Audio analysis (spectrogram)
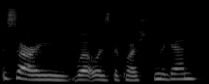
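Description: A woman's voice: medium pitch, fairly even intonation, moderate pace, pitched above the performer's own voice, natural voice. A woman voicing an anxious, distracted young male character in a story, hesitant and sheepish. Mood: startled.

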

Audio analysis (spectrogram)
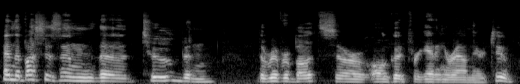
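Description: An older man, a tour guide, chatting over a video call in a relaxed, rambling way with many fillers. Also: mid-range voice, moderate pace. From USA. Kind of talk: casual interview talk. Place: home office, indoors.

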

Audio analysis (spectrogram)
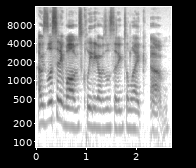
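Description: A woman's voice: on the low side, very fast, sharp tone. A woman in her twenties hosting a casual reaction chat as a YouTuber, indoors at desk distance from the mic. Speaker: YouTube host. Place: small furnished room indoors.

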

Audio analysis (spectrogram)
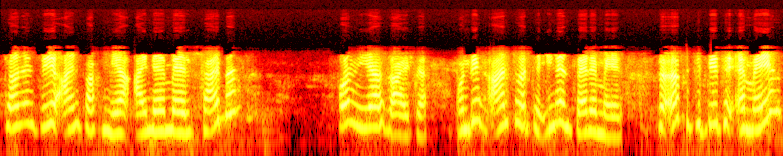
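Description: A woman with a foreign accent, not a native German speaker, giving halting, insistent instructions as a call-centre caller. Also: high-pitched. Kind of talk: scripted phone instructions, spelling out slowly. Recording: tinny, narrow-band phone line.

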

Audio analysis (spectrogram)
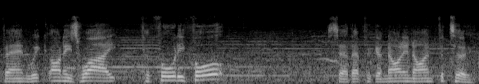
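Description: A male cricket commentator calmly explaining the pitch and bowling on live TV. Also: moderate pace. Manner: calm, technical analysis. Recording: heavy background noise, outdoor broadcast.

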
